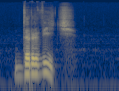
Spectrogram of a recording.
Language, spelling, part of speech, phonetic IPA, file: Polish, drwić, verb, [drvʲit͡ɕ], Pl-drwić.ogg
